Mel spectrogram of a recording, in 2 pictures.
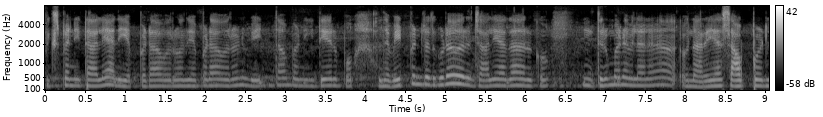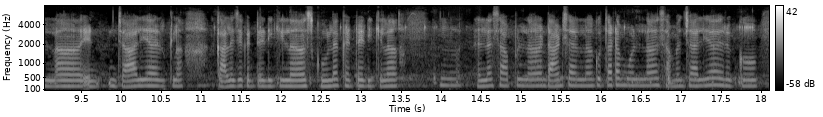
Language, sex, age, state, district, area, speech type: Tamil, female, 18-30, Tamil Nadu, Mayiladuthurai, urban, spontaneous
